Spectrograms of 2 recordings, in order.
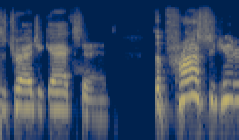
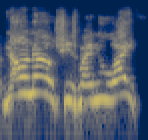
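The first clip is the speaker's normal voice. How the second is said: raised, louder voice, protesting; 4 semitones higher, 7 dB louder than usual. Acted. Old man correcting his friend about his new wife, loud protest. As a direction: cut in loudly to correct him.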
